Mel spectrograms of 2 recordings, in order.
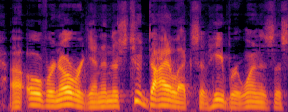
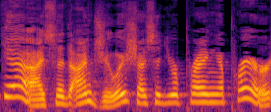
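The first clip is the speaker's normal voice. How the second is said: much higher and louder, eager; excited insistence; 10 semitones higher, 4 dB louder than usual. Retold or imitated. Telling the stranger he prayed in Hebrew, high and excited. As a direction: hammer home the discovery.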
